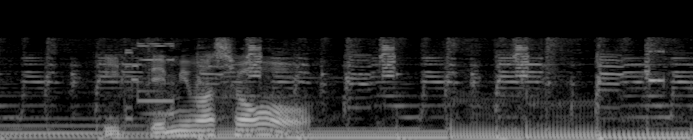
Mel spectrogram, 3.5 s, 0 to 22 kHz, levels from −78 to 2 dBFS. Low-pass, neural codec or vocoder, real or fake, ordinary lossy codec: 7.2 kHz; none; real; none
